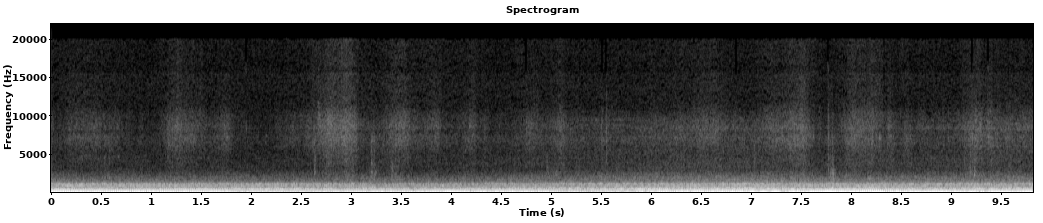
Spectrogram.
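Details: Falken FK510 tires: low droning hum swelling and fading gently over road rumble at steady speed; noisy tires suspected, not confirmed.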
